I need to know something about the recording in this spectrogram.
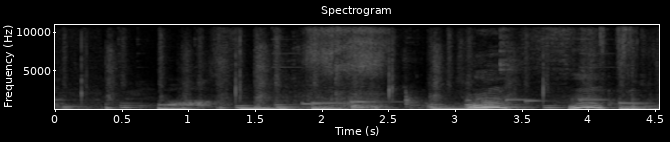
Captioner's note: slurp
